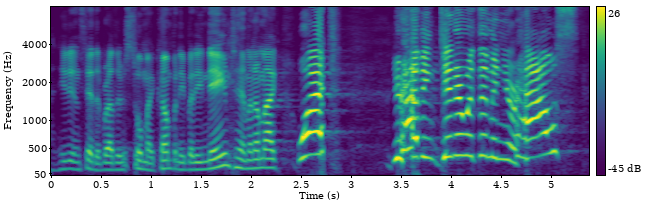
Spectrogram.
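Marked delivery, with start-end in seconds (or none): 2.4-5.3 shouted, much higher, slow stretched How could you; angry disbelief. Retold or imitated. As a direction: explode at dad in disbelief. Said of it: "I got more angry the second time".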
